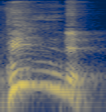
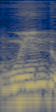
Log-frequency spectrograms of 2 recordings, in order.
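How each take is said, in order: First: It is said in an imitated foreign accent. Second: It is said in the speaker's ordinary accent.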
